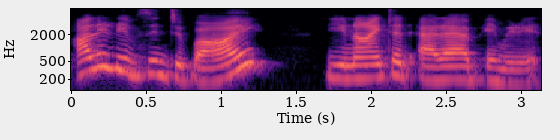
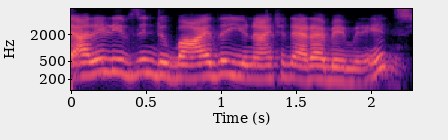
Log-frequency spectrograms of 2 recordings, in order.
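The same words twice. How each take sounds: First: There is a brief pause after Dubai. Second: It runs on with no pause after Dubai. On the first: The speaker calls it right. "You say ... So you need a brief pause" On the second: The speaker calls it wrong. "you don't say"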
